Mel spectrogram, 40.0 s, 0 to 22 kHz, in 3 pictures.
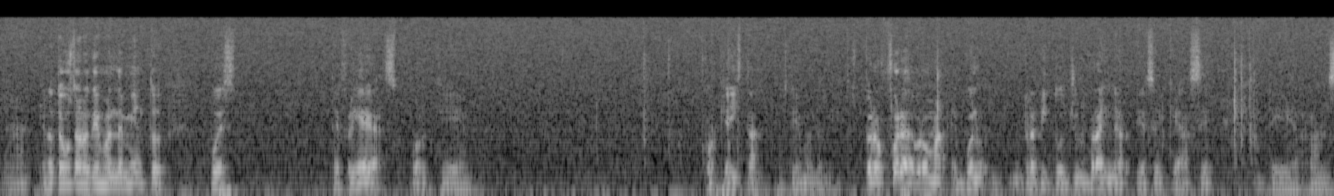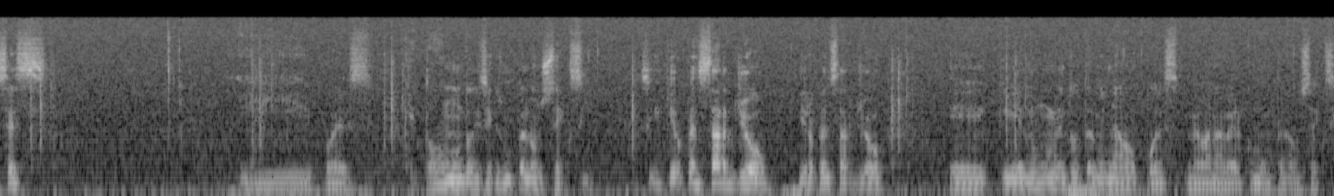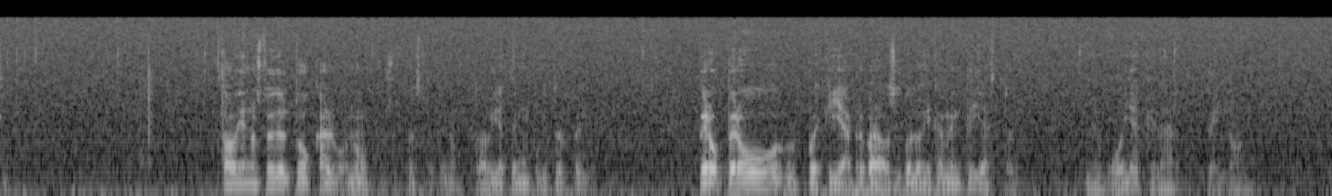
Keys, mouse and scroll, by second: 1.0 click, 3.1-5.8 drag, 6.7 alt+Left, 9.9-10.3 ctrl+scroll down 2, 10.9 ctrl+click, 12.6 alt+Tab, 13.9 alt+Tab, 16.1 alt+Tab, 17.4 alt+Tab, 19.0 click, 19.7 ctrl+middle click, 20.6-21.4 ctrl+scroll up 2, 22.5 alt+Tab, 23.6 alt+Tab, 24.5 click, 26.2 click, 26.7 click, 27.7 click, 28.6 shift+click, 29.1-30.8 shift+drag, 30.9-33.3 drag, 34.1-35.4 drag, 36.4-37.8 drag, 38.3 click, 39.4-40.0 drag.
